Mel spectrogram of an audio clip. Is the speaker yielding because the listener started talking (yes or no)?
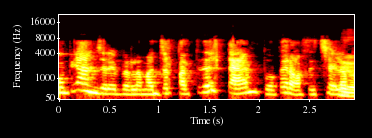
yes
